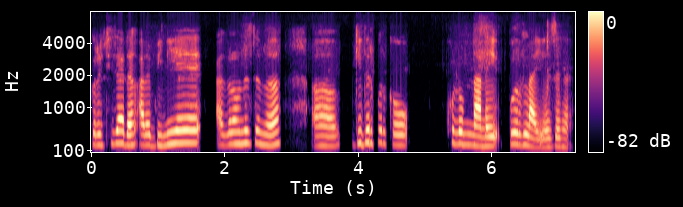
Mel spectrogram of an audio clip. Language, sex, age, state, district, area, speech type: Bodo, female, 30-45, Assam, Udalguri, urban, spontaneous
